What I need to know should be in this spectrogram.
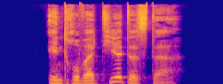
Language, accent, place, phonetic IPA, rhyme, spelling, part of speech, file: German, Germany, Berlin, [ˌɪntʁovɛʁˈtiːɐ̯təstɐ], -iːɐ̯təstɐ, introvertiertester, adjective, De-introvertiertester.ogg
- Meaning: inflection of introvertiert: 1. strong/mixed nominative masculine singular superlative degree 2. strong genitive/dative feminine singular superlative degree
